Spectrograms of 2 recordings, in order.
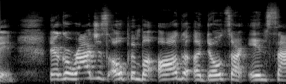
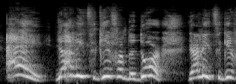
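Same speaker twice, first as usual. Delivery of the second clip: higher-pitched imitation of an angry order; retold annoyed command, pitched up; mad brother; 7 semitones higher than usual. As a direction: imitate a brother warning people off. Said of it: "he gets mad".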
